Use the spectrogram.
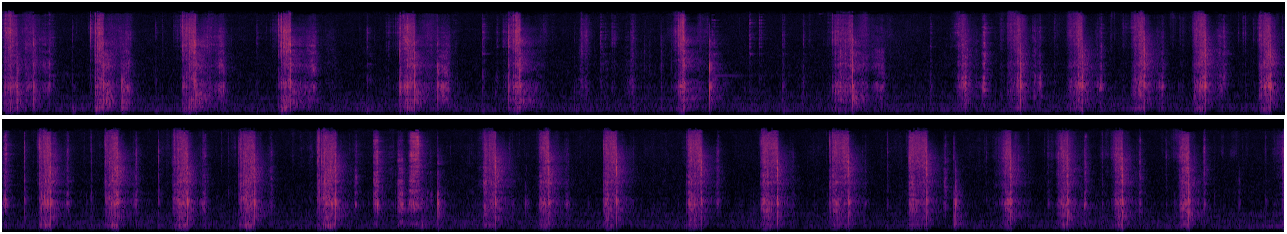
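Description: A knife chops onion on a cutting board for a soybean-paste spaghetti sauce, with steady rapid crisp cuts repeating close up for the whole stretch, no talking.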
